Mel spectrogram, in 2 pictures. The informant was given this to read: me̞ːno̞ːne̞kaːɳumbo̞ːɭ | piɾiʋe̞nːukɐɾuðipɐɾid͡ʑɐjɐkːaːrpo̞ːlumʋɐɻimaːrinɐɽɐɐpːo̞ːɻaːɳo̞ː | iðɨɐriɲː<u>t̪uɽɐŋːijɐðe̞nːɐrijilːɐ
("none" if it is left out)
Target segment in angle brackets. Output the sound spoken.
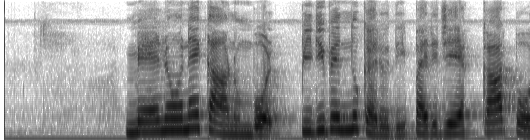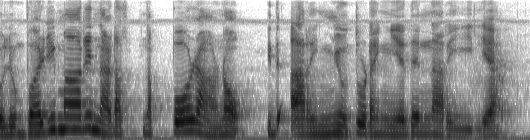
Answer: u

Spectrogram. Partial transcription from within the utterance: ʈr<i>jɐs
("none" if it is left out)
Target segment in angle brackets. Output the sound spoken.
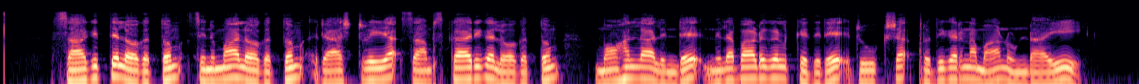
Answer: iː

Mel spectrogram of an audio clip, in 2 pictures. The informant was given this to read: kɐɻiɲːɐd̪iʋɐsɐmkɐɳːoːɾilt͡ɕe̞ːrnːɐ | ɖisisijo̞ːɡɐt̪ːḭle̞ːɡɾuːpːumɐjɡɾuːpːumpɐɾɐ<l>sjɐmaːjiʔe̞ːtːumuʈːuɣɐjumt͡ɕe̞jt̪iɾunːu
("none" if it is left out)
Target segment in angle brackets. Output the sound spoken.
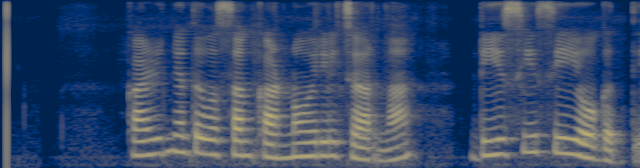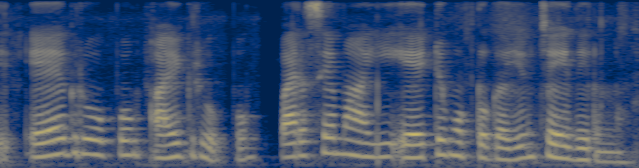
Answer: none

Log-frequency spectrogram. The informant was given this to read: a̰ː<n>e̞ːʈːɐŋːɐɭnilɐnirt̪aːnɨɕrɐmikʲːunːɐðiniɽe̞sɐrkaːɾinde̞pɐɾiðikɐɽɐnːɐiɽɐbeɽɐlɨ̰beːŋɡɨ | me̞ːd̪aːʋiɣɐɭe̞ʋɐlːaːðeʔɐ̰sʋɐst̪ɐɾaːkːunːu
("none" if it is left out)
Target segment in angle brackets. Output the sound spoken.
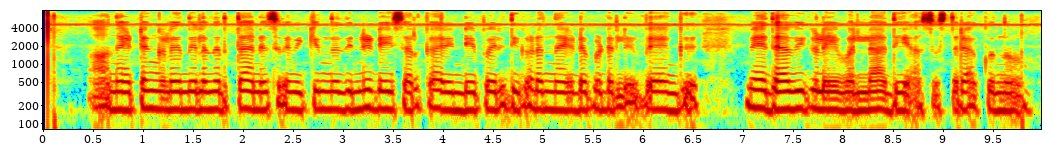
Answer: n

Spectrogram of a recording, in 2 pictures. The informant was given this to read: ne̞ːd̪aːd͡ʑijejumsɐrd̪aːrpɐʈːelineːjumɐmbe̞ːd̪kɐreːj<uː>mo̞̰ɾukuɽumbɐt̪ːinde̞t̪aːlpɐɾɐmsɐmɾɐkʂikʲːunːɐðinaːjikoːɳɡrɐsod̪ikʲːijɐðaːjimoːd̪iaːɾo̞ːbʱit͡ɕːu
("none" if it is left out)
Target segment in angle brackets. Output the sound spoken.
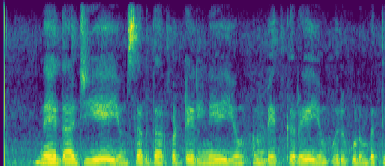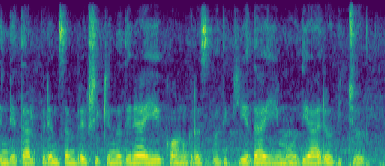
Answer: u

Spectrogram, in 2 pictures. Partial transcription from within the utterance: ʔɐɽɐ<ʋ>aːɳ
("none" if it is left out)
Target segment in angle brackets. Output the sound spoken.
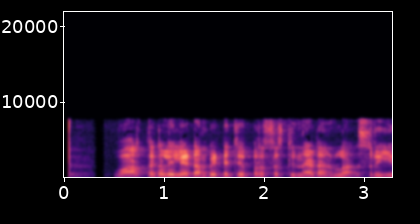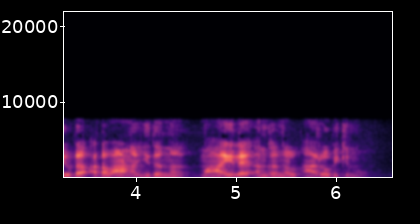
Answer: ʋ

